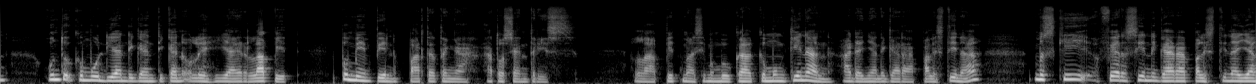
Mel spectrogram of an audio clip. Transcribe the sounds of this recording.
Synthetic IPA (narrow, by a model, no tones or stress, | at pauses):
n | unt̪ʊkːəmudiandiɡant̪ikano̰lɛɦjaɪrlapɪt̪̚ | pəmimpɪnpart̪at̪əŋahat̪awsɛnt̪ɾɪs | lapɪt̪̚masɪhməmbukakəmuŋkinanadaɲanəɡaɾapalɛst̪ina | məskifɛrsinəɡaɾapalɛst̪inaja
